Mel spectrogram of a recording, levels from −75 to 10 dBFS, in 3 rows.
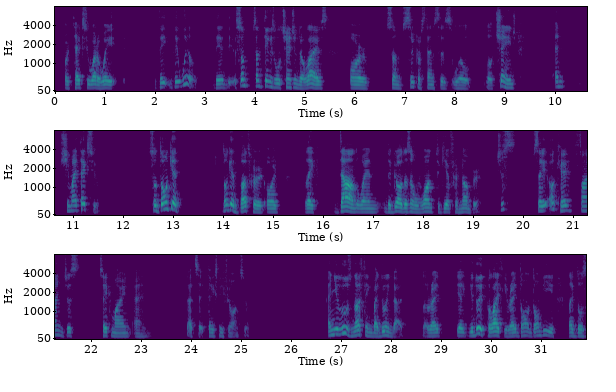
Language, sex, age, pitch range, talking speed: English, male, 20-39, 125-195 Hz, 155 wpm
